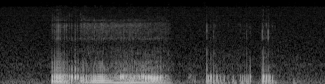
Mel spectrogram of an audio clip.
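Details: Kokomaro, a 16-year-old senior Doxiepoo mix dog fighting stomach cancer, snores while asleep: one long rumbling, harmonic-rich snore lasting over a second, then a few short snorting breaths after a pause.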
